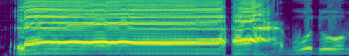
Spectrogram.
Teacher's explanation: Maka hamzahnya di lain kata. Maka panjangnya la kita panjangkan sepanjang empat harakat dan kita hukumi bacaannya dengan bacaan mad jaiz munfasil.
